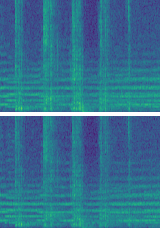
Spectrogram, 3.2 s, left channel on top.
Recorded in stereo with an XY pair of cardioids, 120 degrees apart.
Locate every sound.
0.3 s chewing: 30° left, 1.3 m
1.6 s a cupboard door: 45° left, 0.7 m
